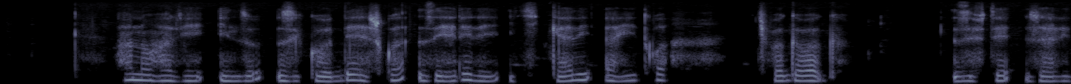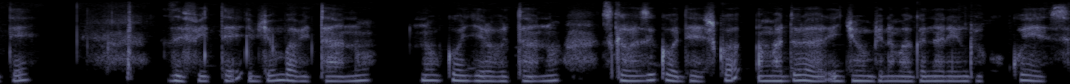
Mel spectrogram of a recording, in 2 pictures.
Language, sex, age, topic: Kinyarwanda, female, 18-24, finance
